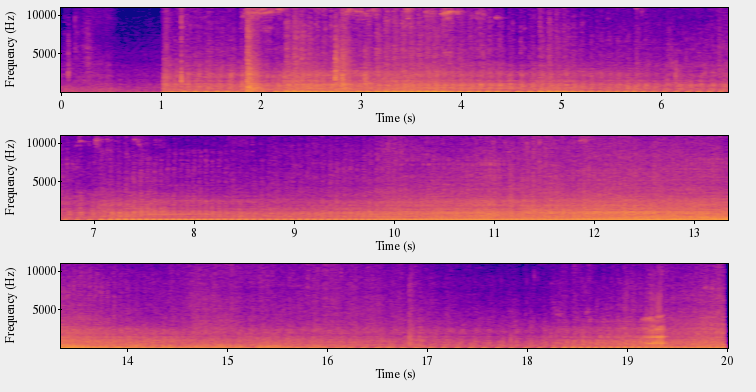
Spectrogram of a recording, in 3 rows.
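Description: Royal Enfield Classic 350's single-cylinder engine starting about a second in, then running with an even low thump as the motorcycle pulls away and rides along, its note rising and falling with the throttle.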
